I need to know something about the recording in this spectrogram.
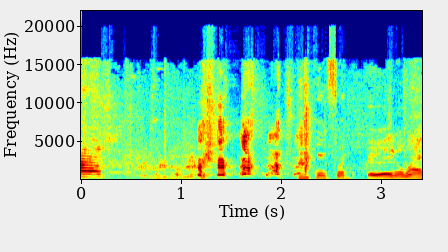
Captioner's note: laughter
